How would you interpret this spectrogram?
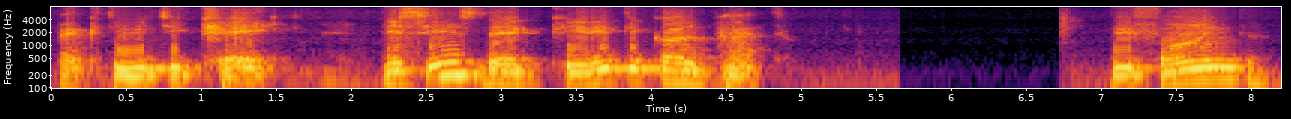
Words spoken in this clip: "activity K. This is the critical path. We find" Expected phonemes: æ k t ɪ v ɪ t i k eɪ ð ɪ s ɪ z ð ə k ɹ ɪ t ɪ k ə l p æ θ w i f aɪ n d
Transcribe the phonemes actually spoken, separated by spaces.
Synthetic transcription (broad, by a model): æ k t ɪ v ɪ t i k eɪ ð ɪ s ɪ z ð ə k ɹ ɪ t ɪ k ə l p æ t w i f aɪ n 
